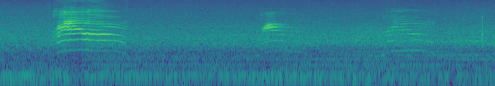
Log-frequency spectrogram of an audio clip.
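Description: A cat meowing three times: a long, loud meow about a second in, a short one in the middle, and a fainter one near the end.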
